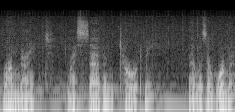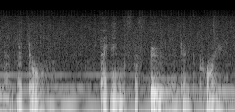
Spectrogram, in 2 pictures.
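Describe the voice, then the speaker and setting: A very deep-voiced, gravelly lord of a lonely chateau, read by a male storyteller confesses slowly. He is woeful, halting and full of regret, a soft storybook figure over rain and music. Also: level tone, full character voice, rough recording. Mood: regretful, reflective.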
